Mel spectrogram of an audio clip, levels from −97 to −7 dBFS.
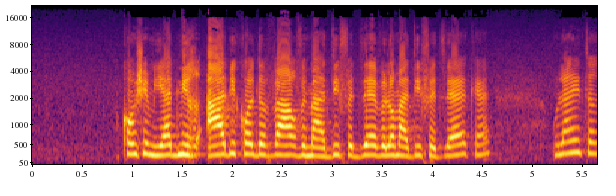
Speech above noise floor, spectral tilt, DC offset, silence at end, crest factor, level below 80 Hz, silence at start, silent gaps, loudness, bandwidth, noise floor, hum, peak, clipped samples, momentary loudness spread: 34 dB; -3.5 dB/octave; under 0.1%; 0 s; 14 dB; -58 dBFS; 0.9 s; none; -13 LUFS; 16 kHz; -47 dBFS; none; 0 dBFS; under 0.1%; 9 LU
